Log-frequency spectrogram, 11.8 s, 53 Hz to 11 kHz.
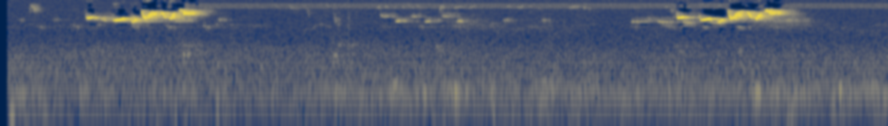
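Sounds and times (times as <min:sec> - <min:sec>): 
short-toed treecreeper: 0:00.1 - 0:10.9.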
